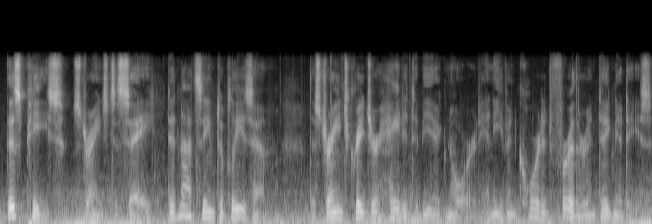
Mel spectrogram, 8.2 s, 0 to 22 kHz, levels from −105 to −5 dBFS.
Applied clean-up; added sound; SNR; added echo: none; Engine; 6 dB; none.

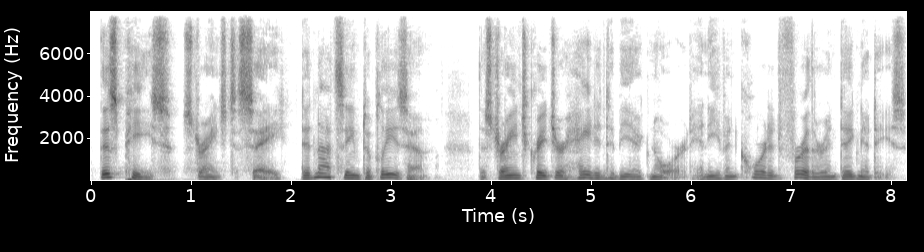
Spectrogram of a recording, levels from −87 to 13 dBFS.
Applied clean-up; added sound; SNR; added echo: neural mask model DeepFilterNet 3.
